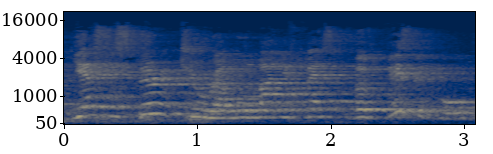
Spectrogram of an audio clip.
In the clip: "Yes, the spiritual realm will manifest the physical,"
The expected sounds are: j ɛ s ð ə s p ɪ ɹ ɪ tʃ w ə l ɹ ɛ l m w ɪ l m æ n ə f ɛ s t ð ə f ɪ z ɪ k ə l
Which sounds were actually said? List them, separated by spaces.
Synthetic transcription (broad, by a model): j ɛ s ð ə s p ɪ ɹ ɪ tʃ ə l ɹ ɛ m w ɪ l m æ n ə f ɛ s t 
